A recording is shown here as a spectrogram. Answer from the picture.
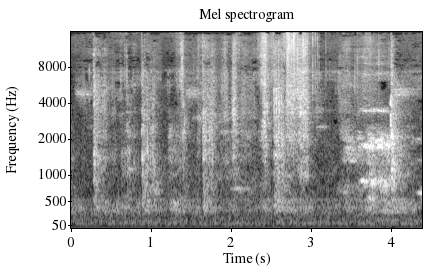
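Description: Near silence, with a few faint scrapes and taps of a metal spoon in a plastic bowl of mashed sweet potato. Faint short pitched calls in the background near the end.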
